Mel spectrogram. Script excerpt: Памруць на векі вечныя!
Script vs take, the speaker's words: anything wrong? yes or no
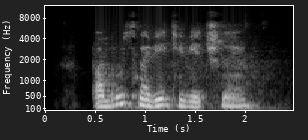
no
